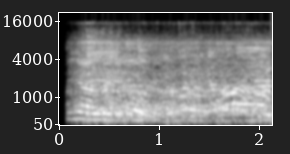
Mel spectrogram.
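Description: Several people talking at once in a seated crowd: overlapping voices of general chatter.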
